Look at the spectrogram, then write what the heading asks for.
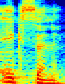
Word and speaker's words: action: आगे देखिए ACTION, तो AC से दोस्तों हो गया एक, और TION का उच्चारण क्या हो जाएगा? सन। यह लिखा गया आपका एक्शन।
